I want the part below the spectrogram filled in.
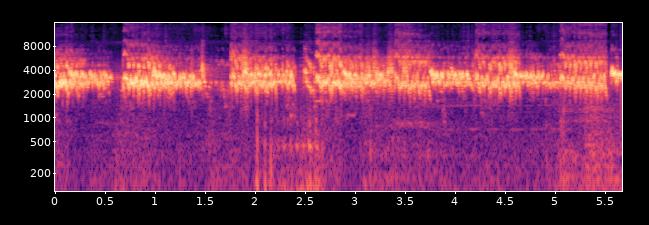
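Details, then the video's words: Baby lovebirds begging while being fed: continuous buzzy, raspy chattering calls in long bursts of about a second, broken by brief pauses, with faint low rustling between bursts. "Feeding with baby Lovebirds"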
